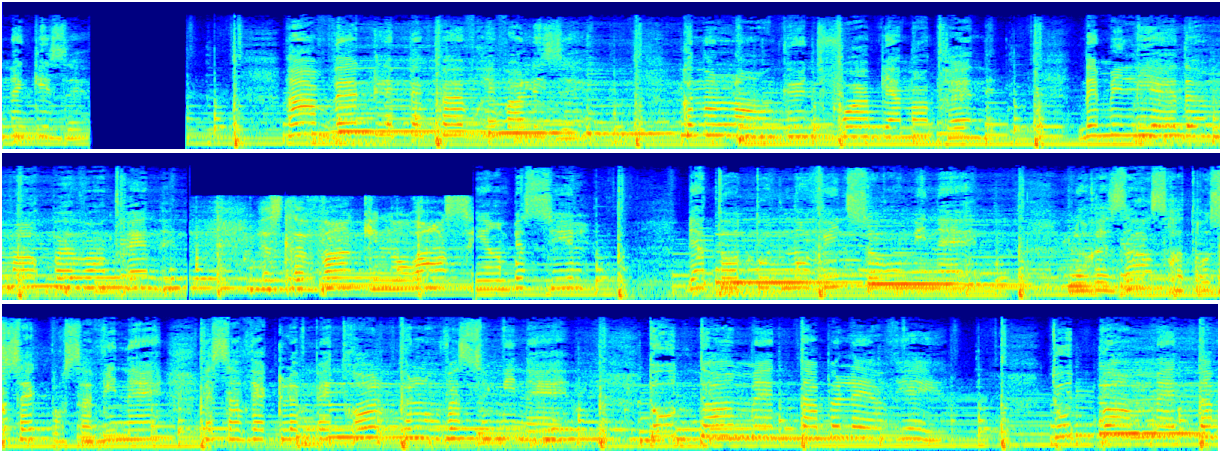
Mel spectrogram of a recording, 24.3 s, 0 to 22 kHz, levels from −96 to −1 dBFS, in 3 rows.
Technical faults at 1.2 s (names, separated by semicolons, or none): rebuffering stall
